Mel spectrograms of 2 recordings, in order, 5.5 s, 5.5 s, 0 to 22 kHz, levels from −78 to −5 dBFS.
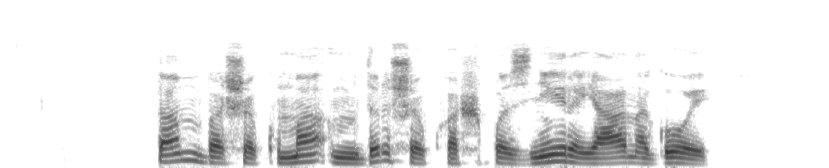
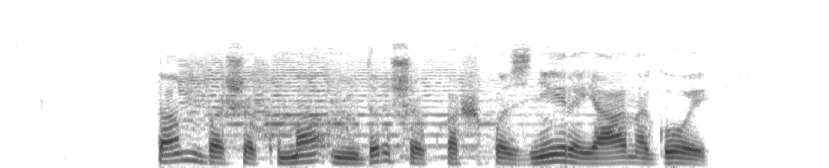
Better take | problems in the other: first | background sound (Guitar); 15 dB below the speech

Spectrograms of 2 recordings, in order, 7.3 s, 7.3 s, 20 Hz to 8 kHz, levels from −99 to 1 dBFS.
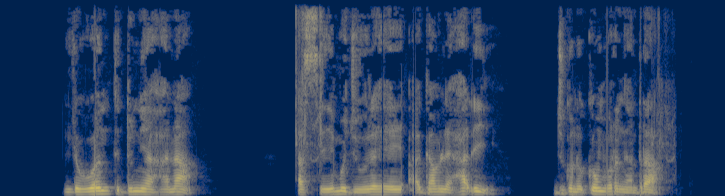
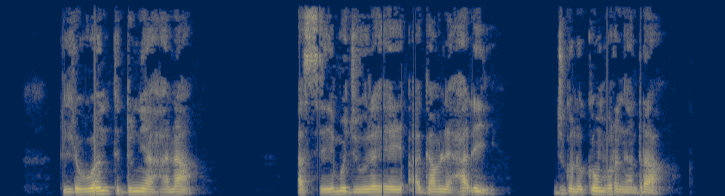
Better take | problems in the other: second | noise reduction (neural mask model DeepFilterNet 3)

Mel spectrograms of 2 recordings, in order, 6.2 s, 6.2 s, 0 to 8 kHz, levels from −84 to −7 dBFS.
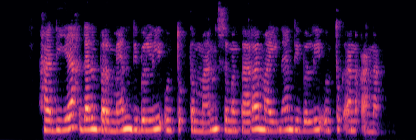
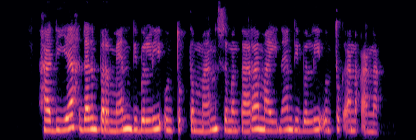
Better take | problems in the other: second | room echo; dies away in 0.2 s

